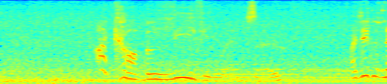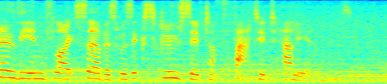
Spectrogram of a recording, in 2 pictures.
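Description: A young woman speaks calmly and mockingly.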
